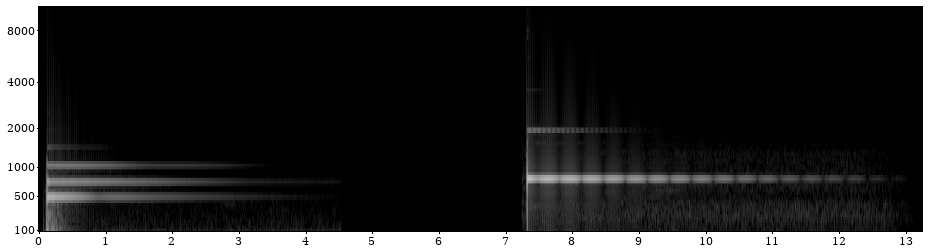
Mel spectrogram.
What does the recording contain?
Two glasses tapped with soft object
